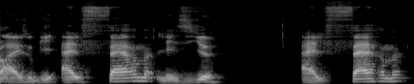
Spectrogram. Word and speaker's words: les yeux: We're doing a little liaison here, connecting the supposedly silent S to the Y, to the vowel sound with the Z sound.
